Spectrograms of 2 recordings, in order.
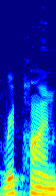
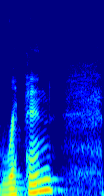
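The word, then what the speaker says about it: Ripon: I I called it rip on but I got corrected a while ago by a member of Congress that I should pronounce it rippen because it's our IPO a.m.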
